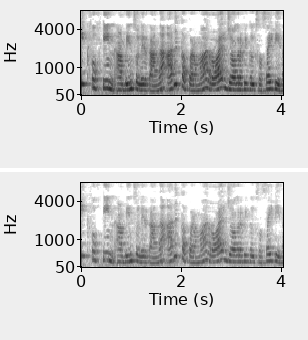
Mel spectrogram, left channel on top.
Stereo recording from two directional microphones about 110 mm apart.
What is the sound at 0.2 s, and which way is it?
A woman's voice, 5° right (ahead or behind).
